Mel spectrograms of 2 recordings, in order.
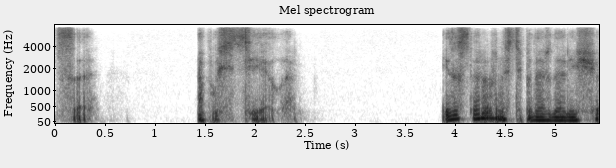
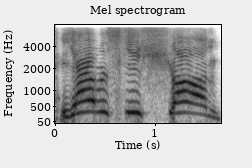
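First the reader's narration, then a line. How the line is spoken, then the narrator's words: Shouted. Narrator (Russian): прокричал Коровьев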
